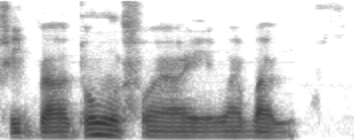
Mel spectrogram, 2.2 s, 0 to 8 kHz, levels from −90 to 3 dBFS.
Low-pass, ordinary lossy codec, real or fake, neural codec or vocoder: none; none; fake; codec, 16 kHz, 8 kbps, FunCodec, trained on LibriTTS, 25 frames a second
